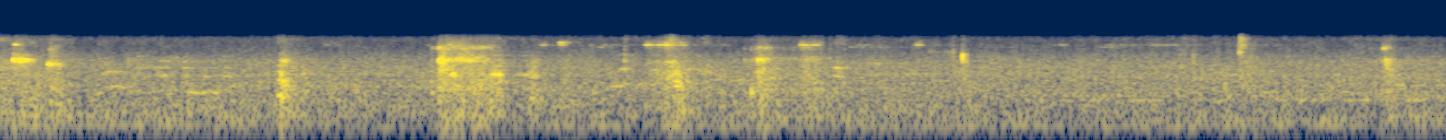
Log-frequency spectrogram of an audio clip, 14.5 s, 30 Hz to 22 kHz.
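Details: White Swiss Shepherd puppies in August 2009 give soft, scattered whimpers and squeaks among faint rustling.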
